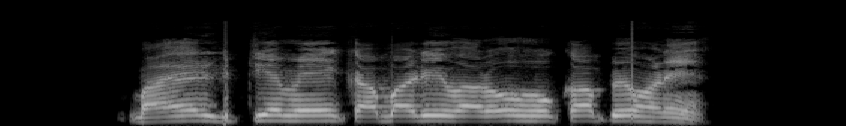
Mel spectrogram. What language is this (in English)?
Sindhi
